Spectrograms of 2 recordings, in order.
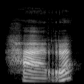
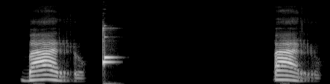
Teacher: fíjate en la pronunciación de la doble R, en las palabras jarra y barro. Nota que la pronunciación de esta letra es vibrante.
